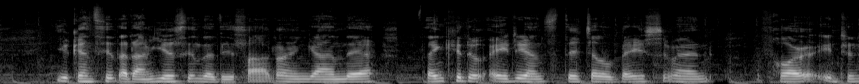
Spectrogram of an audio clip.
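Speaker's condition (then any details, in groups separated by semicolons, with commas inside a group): Cerebral palsy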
